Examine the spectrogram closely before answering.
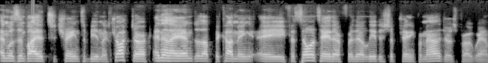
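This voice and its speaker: A New York accent at a fairly quick pace, in a dry, close sound with no echo. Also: man. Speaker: leadership coach and professor. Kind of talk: interview storytelling. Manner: loud and fast.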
